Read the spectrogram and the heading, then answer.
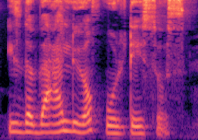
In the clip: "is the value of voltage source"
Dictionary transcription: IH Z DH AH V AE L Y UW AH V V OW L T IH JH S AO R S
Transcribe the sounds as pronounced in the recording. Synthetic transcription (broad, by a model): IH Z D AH V AE L Y UW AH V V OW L T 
